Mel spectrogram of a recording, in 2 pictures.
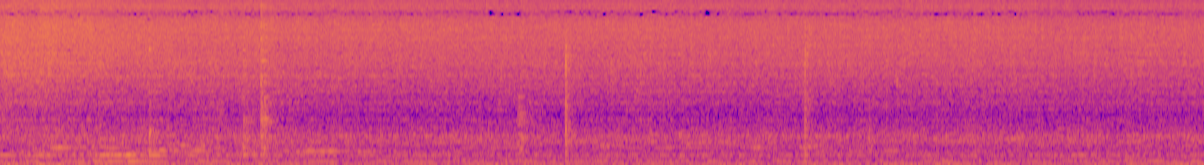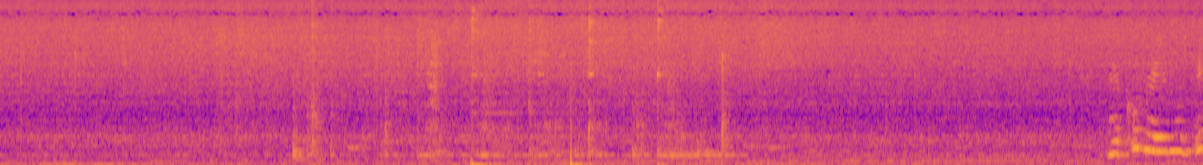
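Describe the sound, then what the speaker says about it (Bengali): Prawns frying with potatoes in a pan, a steady close sizzle with occasional stirring scrapes running throughout, with a voice talking over it now and then. "ভালো করে আলুর সাথে চিংড়ি মাছগুলো ভেজে নেব।"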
